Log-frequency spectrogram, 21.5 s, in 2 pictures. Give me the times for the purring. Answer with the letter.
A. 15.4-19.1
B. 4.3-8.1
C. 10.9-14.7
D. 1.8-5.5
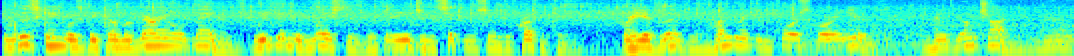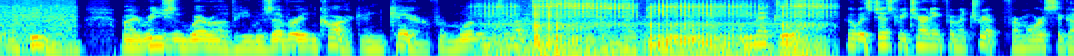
A.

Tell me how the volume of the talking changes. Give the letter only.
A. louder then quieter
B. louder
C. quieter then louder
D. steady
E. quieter
E.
